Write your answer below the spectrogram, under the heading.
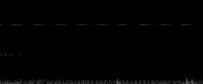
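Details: Hidden cricket calling indoors in a room in Asunción, Paraguay; a faint, continuous high-pitched trill with slight rhythmic pulsing, under low room rumble and a couple of soft thumps.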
